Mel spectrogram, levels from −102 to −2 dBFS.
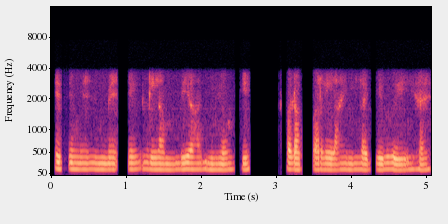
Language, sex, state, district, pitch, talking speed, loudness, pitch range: Hindi, male, Bihar, Jamui, 130 Hz, 140 wpm, -20 LUFS, 125-135 Hz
